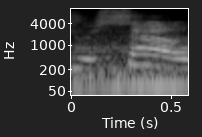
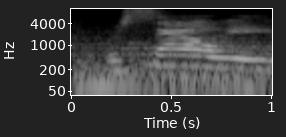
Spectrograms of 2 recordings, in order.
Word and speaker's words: Russo: And I have to tell you that I totally get it, because my name is Russo, which is French, but I get called Ms. Roussoui, Russoui, etc.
